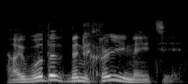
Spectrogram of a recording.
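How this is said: It is read in a put-on vampire voice.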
